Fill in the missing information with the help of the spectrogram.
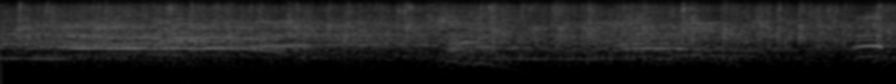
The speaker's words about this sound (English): Oh, somebody clap your hands, all ye people, and shout unto God with a voice.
